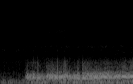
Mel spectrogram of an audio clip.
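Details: Milton, a sleeping Chihuahua whose eye twitches, gives a soft, steady, low droning snore that starts after a short silence and runs unbroken for two seconds.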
